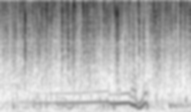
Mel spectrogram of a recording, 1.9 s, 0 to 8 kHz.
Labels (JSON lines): {"label": "biophony, cascading saw", "recorder": "SoundTrap 600 or HydroMoth"}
